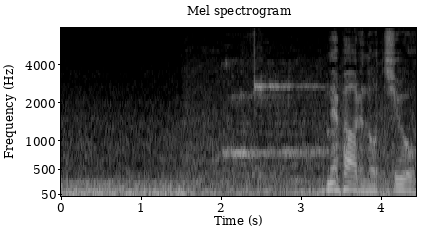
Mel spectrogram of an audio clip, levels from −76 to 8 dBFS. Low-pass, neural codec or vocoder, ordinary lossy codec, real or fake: none; codec, 16 kHz, 4 kbps, FreqCodec, larger model; none; fake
